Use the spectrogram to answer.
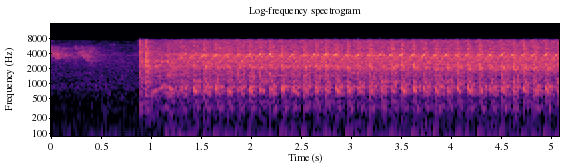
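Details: Diesel engine after a long-neck injection pump replacement and fuel bleeding; starter cranks steadily at about three compression beats a second but never fires; the pump's head is to be switched to the other side if it still won't start.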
